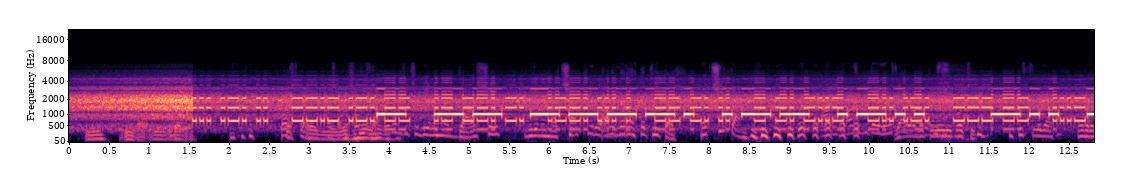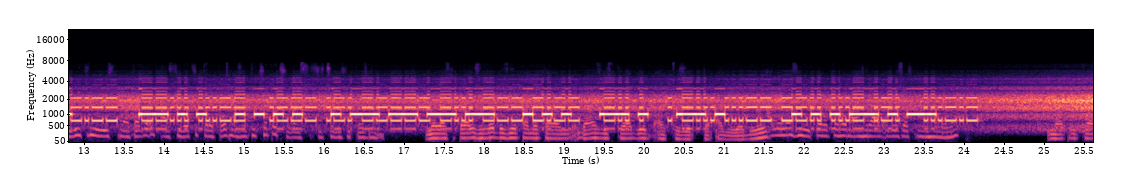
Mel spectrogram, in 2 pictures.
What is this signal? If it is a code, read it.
Morse code, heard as two keyed tones. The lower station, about 27 wpm, 700 Hz: SRI QRM AGN PSE MNI TNX DR OM VY 73 JR0BOY DE EB3ZVR <SK>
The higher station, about 10 wpm, 1020 Hz: TM9WL DE DH1SNN <SK>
